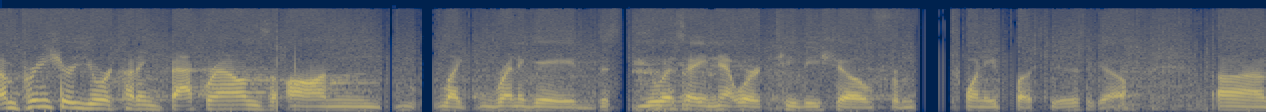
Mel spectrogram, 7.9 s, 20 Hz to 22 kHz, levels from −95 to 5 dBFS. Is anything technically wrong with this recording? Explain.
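Yes, there are two problems. Throughout the clip there is low bit depth without dither. The error sits roughly 20 dB below the signal and is likely from rounding to about 5 bits, so quiet passages turn gritty and sputter. On a spectrogram, the distortion appears as harmonic smearing that tracks the sound. On a waveform, it shows as visible staircase steps.

At 0.38 to 0.40 s there is a loud pop, a sharp click well above the sound, likely from an electrical transient. From 1.73 to 1.86 s, two more pops follow in quick succession, a little quieter. Each shows as a tall spike on the waveform and as a thin vertical broadband line on a spectrogram, with the sound continuing underneath.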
